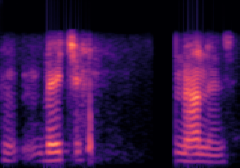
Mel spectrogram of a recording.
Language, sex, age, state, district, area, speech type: Kashmiri, male, 45-60, Jammu and Kashmir, Budgam, rural, conversation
